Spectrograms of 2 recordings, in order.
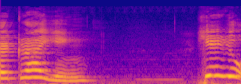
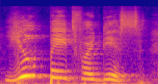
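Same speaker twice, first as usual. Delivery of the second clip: louder, a declaring prayer that claims what is owed; bold claim prayer; 7 dB louder than usual. Shown as a demonstration. Preacher leading the church in a loud prayer of claiming. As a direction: pray it like you are taking back what is yours. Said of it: "ang sinasabi mo dapat".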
